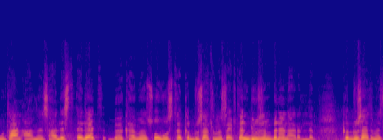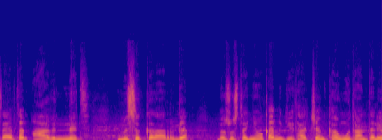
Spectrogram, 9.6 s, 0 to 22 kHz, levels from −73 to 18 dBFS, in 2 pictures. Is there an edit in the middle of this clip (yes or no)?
no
